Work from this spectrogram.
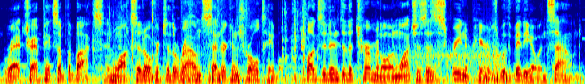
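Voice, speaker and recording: A man's voice: medium pitch, fairly quick, hardly any pauses, background noise. A man narrating a scripted radio drama, describing the action in the present tense. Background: music.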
